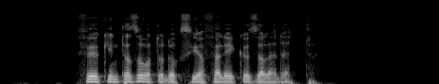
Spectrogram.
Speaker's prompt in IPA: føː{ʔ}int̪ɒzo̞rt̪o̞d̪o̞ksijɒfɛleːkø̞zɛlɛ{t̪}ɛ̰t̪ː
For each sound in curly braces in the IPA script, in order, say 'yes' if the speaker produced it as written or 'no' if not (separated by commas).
no, no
